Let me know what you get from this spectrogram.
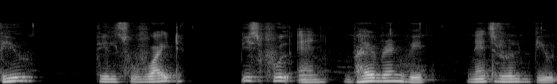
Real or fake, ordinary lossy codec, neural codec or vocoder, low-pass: real; none; none; 7.2 kHz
